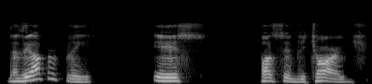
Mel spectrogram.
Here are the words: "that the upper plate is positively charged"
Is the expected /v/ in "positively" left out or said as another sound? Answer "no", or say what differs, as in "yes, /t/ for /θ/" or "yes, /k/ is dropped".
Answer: yes, /b/ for /v/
